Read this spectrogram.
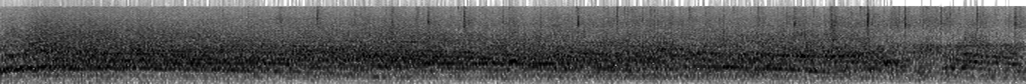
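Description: A crowd of young men cheers and chants loudly.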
